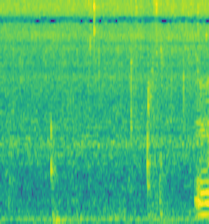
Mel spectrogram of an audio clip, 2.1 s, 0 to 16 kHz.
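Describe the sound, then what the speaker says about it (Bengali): Chicken frying in a pan gives off a soft, continuous sizzle with a few light clinks of stirring, quiet and close, and a brief louder sound right at the end. "দেখুন আমার চিকেনটা হয়ে যাচ্ছে, আর 5-6 মিনিট তারপর নামিয়ে ফেলবো।"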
